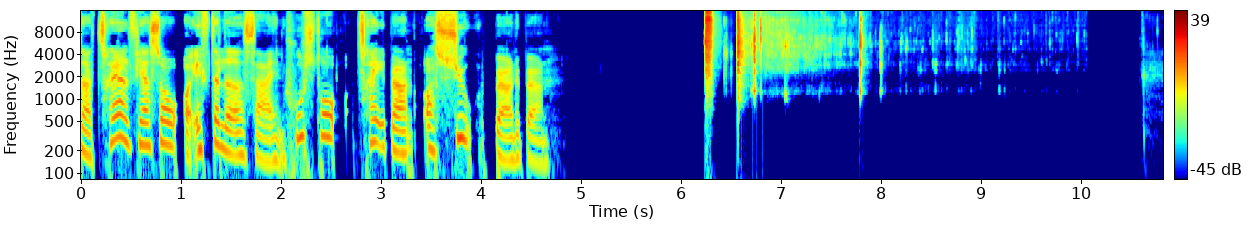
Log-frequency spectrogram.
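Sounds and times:
speech: 0.0 - 4.8
beer can opening: 6.3 - 8.9
fizzy hiss of carbonation from a beer can: 6.6 - 10.0.

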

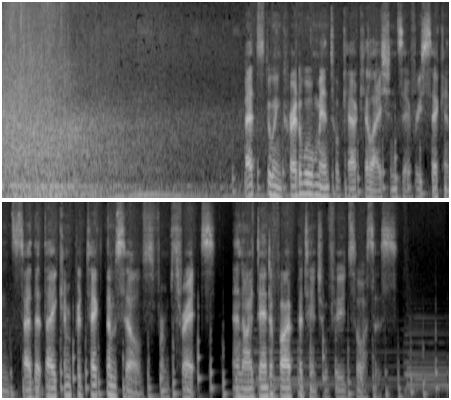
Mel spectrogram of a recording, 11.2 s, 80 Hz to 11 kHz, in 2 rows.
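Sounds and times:
car engine roaring as it rushes past and drives off: 0.0 - 3.3
speech: 3.0 - 10.9.

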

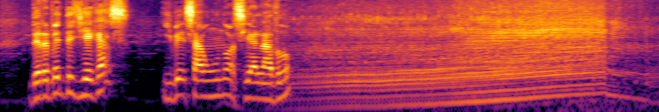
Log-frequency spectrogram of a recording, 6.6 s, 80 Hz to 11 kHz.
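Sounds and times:
speech: 0.3 - 3.2
motorcycle engine revving: 2.4 - 6.5.

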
